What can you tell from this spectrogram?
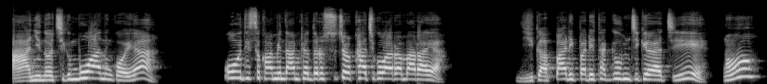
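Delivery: a hint of a mother-in-law telling off her daughter-in-law; scolding mother-in-law. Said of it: "아주 큰 소리로 절 혼내키곤".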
